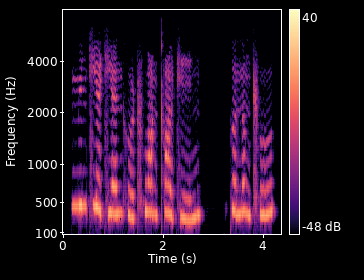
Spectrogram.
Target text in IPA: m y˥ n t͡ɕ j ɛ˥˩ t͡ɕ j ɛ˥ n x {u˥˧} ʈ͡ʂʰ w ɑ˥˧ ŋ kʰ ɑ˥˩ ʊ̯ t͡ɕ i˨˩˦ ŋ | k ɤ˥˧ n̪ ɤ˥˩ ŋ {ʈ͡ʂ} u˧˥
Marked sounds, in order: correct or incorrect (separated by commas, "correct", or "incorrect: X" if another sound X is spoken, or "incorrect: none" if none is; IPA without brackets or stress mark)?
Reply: incorrect: u˨˩, incorrect: ʈ͡ʂʰ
